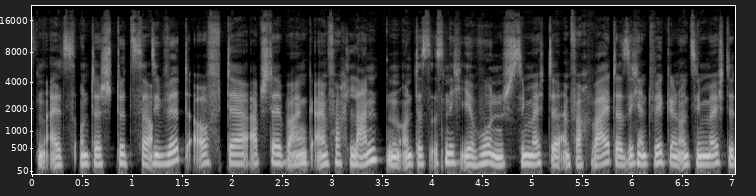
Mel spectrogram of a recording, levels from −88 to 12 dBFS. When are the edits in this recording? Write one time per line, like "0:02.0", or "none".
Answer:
0:01.2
